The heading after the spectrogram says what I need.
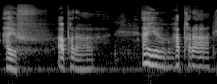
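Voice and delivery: soft, slow mock whimper of pain; a hushed slow show of holding in the hurt; mock quiet moaning. Shown as a demonstration. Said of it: "이렇게 하는 사람이 있다고".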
